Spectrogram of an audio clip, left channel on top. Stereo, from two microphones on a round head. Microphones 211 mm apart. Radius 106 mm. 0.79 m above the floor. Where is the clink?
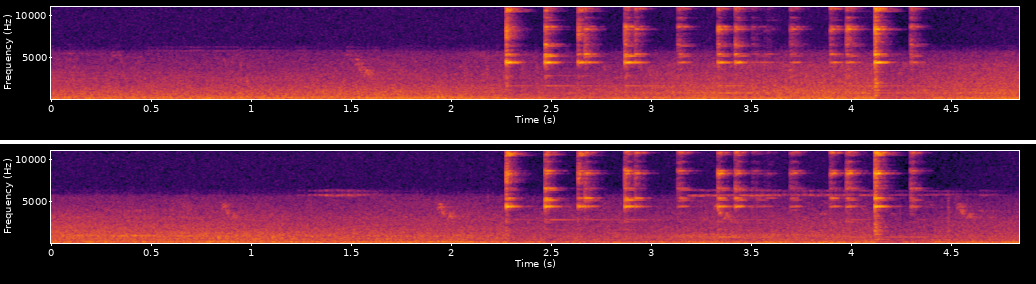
Centre (ahead or behind), 0.9 m.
